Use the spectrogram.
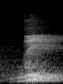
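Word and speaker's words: ضِ: ওকে, দদ জের দুই, এই যে জিহ্বার পাশ দিয়ে আমরা বলতেছি মোটা করে দুই।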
